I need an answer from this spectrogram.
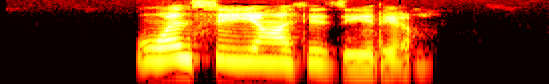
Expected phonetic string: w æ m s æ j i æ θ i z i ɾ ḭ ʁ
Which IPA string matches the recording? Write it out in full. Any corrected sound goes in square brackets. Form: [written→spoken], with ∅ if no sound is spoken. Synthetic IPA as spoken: w æ [m→n] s [æ→i] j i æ θ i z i ɾ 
